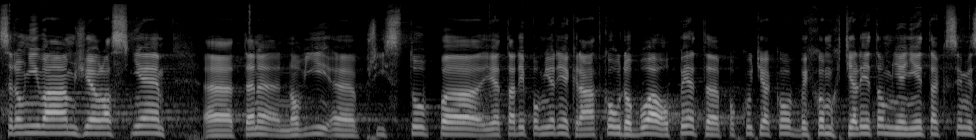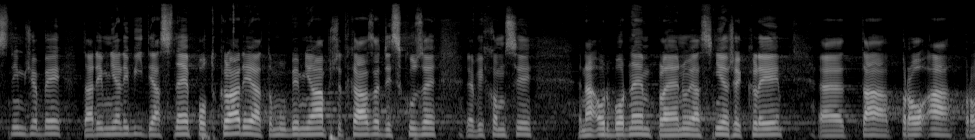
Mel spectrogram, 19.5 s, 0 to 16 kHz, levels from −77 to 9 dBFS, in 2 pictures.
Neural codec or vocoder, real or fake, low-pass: none; real; 14.4 kHz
